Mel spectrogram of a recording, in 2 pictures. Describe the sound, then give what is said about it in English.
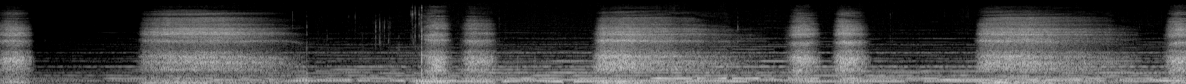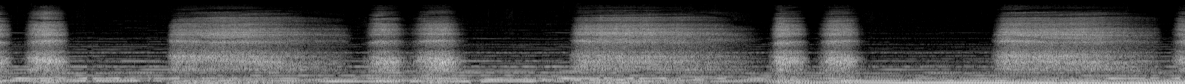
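Deep guided breathing during a breathwork session: many long, loud, airy breaths rise and fall in a steady, even rhythm, with short sharp catches between some of them. “Expanding the diaphragm, expanding the ribcage as much as you can. Nice deep breaths.”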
